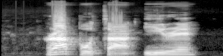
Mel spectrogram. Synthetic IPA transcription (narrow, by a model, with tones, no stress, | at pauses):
ɾa˦pʊ˨ta˨i˦ɾe˦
